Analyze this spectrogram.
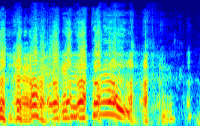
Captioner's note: people laughing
